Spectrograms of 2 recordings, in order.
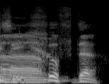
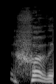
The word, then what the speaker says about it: Skövde: live from Jerusalem, and I'm live here from Skövde. I'm not going to ask you to pronounce it. It's you have this strange word. It's easy. Skövde. Skövde, yeah, that's good.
